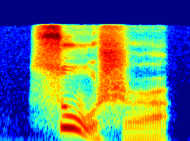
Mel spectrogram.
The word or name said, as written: 素食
